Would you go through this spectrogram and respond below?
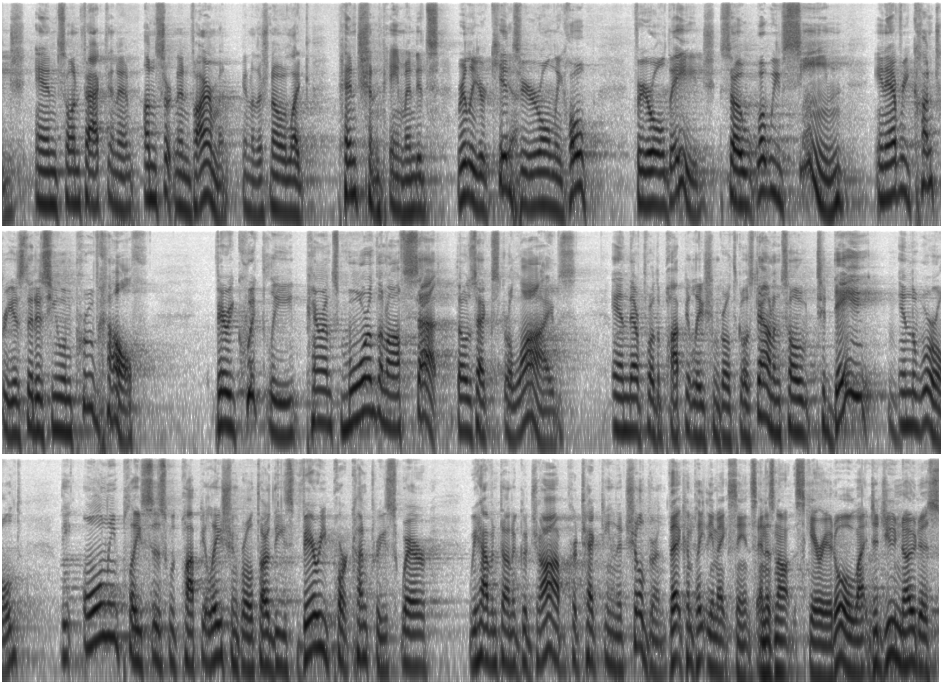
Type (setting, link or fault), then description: setting, live audience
